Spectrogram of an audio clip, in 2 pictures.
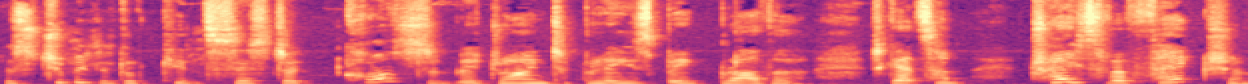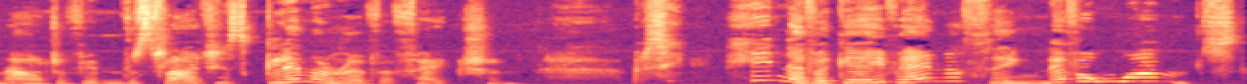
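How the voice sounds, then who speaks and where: An actress playing a hurt, resentful grown daughter in an audio play, with an English accent and an emotional, pleading manner. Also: female voice, high-pitched, very animated, moderate pace, fairly bright tone, rough recording. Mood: wounded. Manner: emotional, pleading, bitter emphasis. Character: hurt, resentful grown daughter, long overlooked little sister.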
